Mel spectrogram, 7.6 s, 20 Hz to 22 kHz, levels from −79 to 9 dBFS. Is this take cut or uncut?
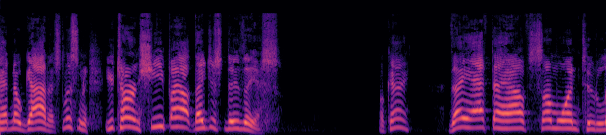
uncut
